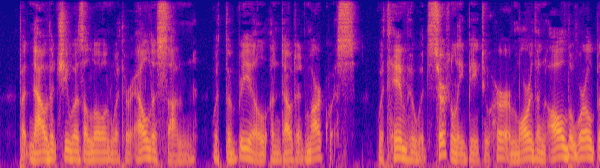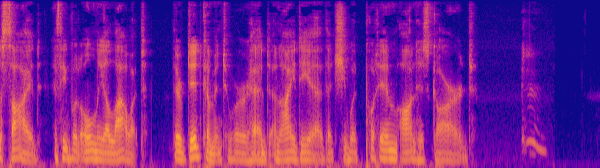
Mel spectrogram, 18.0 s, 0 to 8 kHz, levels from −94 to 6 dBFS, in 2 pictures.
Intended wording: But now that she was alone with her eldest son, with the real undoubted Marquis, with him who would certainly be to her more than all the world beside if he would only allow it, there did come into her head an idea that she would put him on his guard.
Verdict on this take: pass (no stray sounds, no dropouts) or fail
fail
